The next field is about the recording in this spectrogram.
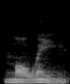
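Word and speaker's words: mullein: our must-have list is mullen or some people pronounce it moline m-u-l-l-e-i-n you can do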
